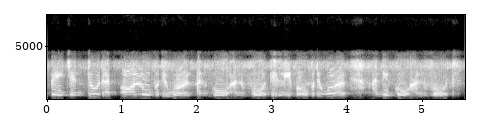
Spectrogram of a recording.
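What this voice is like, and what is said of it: Crooked, strained-sounding voice. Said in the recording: “I'm suffering from the asthma at the moment. That's why my voice sounds a little bit so crooked.”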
